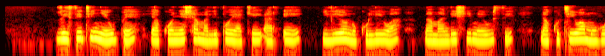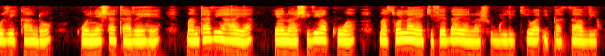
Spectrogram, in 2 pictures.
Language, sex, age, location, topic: Swahili, female, 36-49, Kisii, finance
